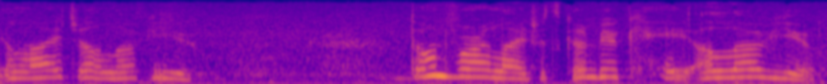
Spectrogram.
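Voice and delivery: soft, tender imagined voice of God; a hushed loving reassurance; gentle whisper. Pretend. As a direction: speak it softly like a loving whisper. God's imagined whisper to Elijah.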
